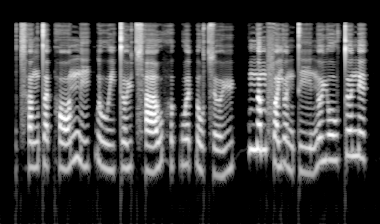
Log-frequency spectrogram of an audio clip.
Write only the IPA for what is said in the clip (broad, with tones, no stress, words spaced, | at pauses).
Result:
t͡sʰɐ˨˧ŋt̪ɐ˨˥t̚hɔː˨˥n n̪iː˨˥k̚luː˨j t̪ɵ˨˧ɥt͡sʰaː˨˥w hʊ˧k̚wɵ˧t̚o˨wt͡sɵ˨˧ɥ | n̪ɐ˥mfɐ˨˧j ɵ˨nt̪iː˨n̪ɵ˥ɥo˥w t̪ɵ˥n ɪ˥k̚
